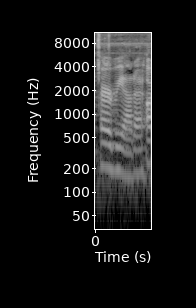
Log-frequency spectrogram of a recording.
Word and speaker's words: Arrabbiata: Arrabbiata. How do you say that? – Arrabbiata. – Arrabbiata yeah.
